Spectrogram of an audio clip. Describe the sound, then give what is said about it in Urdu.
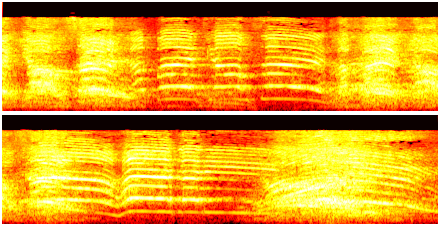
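Many voices chant a religious slogan invoking a holy name in loud, drawn-out unison shouts with sliding pitch. Several repeated calls follow one another steadily and carry no other talk. “نام کا نعرہ مستقل لگ رہا ہے”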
